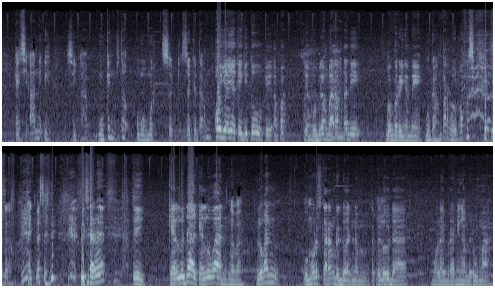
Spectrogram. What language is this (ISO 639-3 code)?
ind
